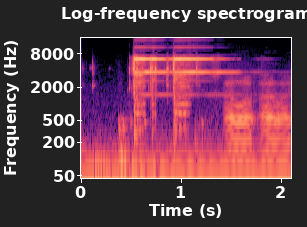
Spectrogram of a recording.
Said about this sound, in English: Ring the bell.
